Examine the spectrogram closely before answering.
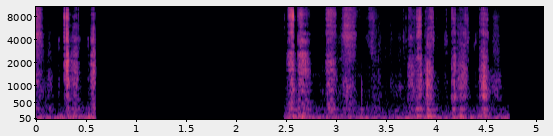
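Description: Faint pen-scratching sound of handwriting on paper, a sound effect for the script text, in two stretches: one ending just after the start and one from about two and a half seconds in until near the end, with dead silence between them.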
